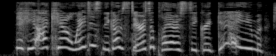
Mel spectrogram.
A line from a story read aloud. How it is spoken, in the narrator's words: she screamed excitedly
